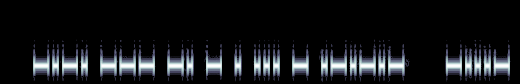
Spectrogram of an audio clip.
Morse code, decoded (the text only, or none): CONTEST. <BT>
